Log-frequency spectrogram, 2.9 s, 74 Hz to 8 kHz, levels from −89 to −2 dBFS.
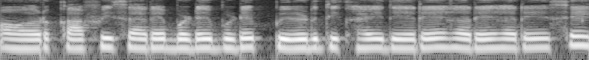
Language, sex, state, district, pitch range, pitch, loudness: Hindi, female, Odisha, Khordha, 190-200 Hz, 195 Hz, -12 LUFS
